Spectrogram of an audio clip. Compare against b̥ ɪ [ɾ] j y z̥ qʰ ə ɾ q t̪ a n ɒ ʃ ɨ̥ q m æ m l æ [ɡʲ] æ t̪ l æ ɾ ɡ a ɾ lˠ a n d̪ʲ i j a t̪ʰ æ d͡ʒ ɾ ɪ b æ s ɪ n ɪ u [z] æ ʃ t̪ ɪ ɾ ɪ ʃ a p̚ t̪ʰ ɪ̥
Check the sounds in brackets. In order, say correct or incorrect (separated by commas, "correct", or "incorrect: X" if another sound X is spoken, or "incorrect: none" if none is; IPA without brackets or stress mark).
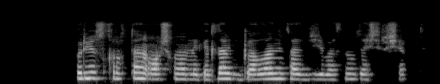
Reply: correct, incorrect: kʲ, correct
